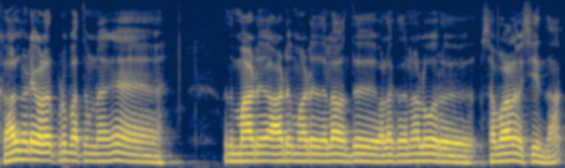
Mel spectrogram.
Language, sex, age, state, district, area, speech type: Tamil, male, 45-60, Tamil Nadu, Namakkal, rural, spontaneous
